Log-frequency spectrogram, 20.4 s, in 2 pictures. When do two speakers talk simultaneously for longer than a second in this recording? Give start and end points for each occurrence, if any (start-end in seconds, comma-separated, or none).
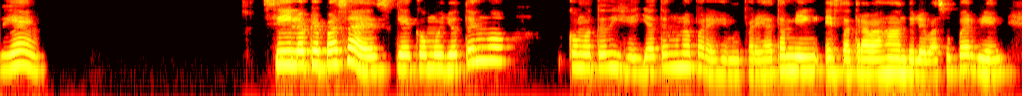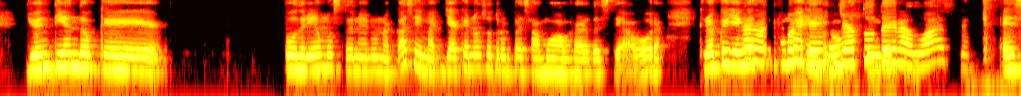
17.5-18.8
